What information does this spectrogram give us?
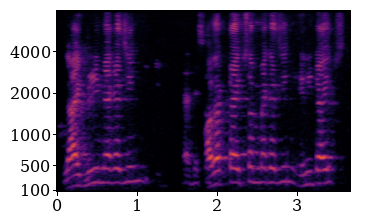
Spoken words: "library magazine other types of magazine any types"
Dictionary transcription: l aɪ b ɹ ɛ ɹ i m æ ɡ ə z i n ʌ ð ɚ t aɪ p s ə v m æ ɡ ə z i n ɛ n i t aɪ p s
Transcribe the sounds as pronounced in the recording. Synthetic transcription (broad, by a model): l aɪ b ɹ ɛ ɹ i m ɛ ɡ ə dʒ i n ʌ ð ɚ t aɪ p s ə b m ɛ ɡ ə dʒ i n ɛ n i t aɪ p s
